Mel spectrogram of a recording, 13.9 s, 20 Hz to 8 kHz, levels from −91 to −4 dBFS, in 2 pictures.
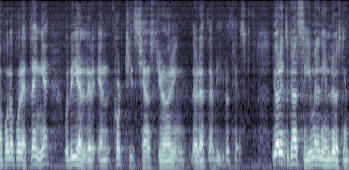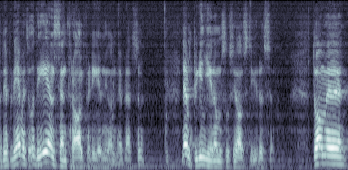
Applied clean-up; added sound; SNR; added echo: none; none; none; reverberation time 0.4 s.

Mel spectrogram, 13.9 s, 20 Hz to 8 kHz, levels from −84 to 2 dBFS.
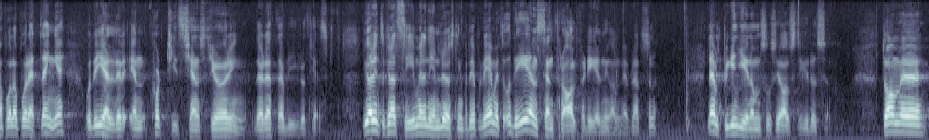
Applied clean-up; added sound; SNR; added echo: none; none; none; none.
